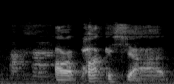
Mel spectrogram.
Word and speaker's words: Arpachshad: Shem's first son, Arpachshad is actually how his name is pronounced.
